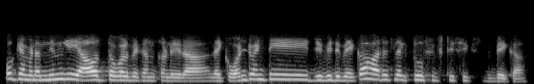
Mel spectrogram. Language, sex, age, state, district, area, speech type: Kannada, male, 18-30, Karnataka, Gulbarga, urban, conversation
